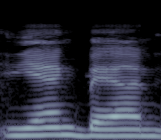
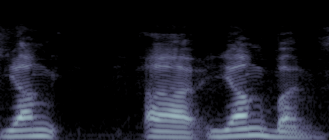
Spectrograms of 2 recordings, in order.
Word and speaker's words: Yangban: So it's not Yangban, it's not Yangban, it's Yangban.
